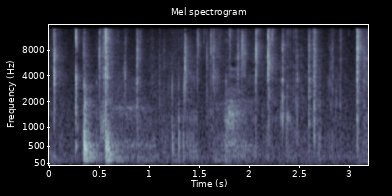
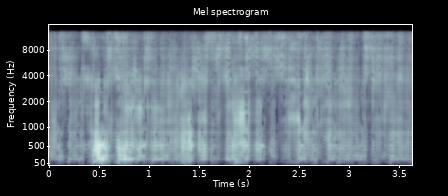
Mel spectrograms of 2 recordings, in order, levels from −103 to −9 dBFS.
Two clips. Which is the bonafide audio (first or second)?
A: first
